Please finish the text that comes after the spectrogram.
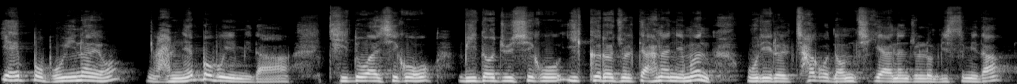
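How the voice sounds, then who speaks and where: A man's voice: a little high, unhurried, mellow. A middle-aged male pastor preaching a sermon, often asking the congregation questions and acting out quoted lines. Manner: asks the congregation questions, answers with "그죠?"; voices Bible figures in quoted lines.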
